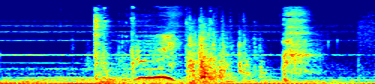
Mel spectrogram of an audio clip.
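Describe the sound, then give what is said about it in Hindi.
The jammed door of a very old, carved wooden wardrobe is wrenched open: a few dull knocks and scraping bursts, with a short low creak partway through, over a steady low hum. “और जब वो खुली तो पर अंदर तो कोई नहीं था”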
